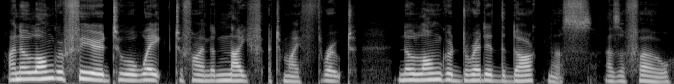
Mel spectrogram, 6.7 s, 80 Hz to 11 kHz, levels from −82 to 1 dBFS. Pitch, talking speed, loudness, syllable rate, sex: 180 Hz, 185 wpm, -18 LUFS, 4.8 syllables/s, female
